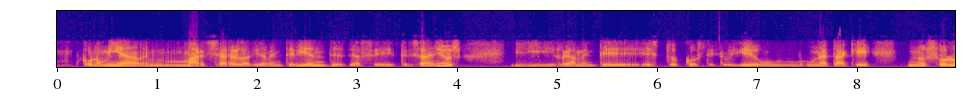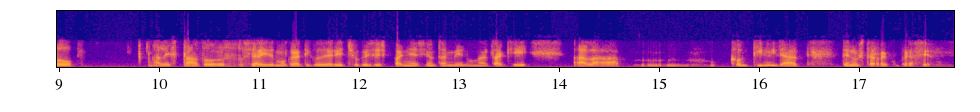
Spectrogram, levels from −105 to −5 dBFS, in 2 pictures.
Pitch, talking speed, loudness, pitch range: 100 Hz, 125 wpm, -26 LUFS, 90-115 Hz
